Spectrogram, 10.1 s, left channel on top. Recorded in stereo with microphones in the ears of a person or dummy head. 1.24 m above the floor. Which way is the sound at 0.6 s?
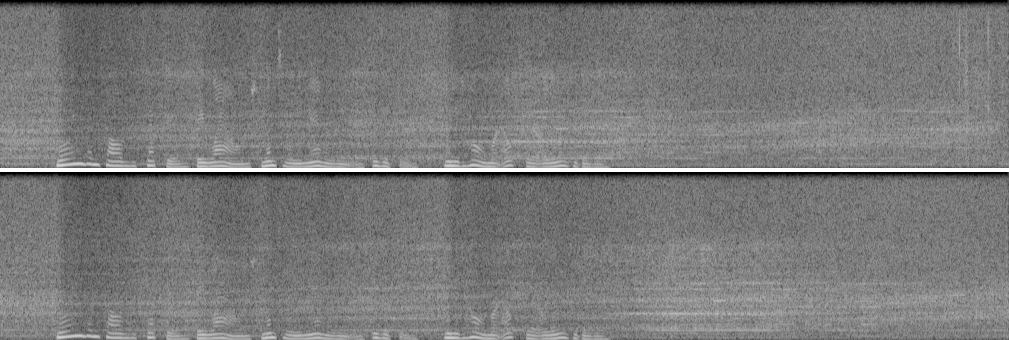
25° left (ahead or behind).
